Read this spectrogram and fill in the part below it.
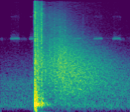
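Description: A single sharp gunshot in Escape From Tarkov, loud and close, with a sudden crack followed by a long, fading echoing tail over a quiet background.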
